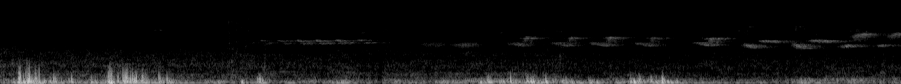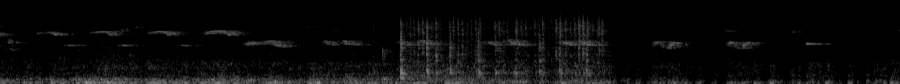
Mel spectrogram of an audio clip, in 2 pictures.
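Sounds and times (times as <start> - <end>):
small songbird chirping: 1.4 - 18.0
wings fluttering and tapping: 2.2 - 2.8, 12.6 - 15.6.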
